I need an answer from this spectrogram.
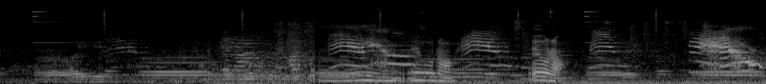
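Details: Pet cat with chronic stomatitis, taken in a carry bag to a new veterinary clinic for treatment, crying and being affectionate; a series of rising-and-falling harmonic meows of varying length over a steady background hum, with human speech and music.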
